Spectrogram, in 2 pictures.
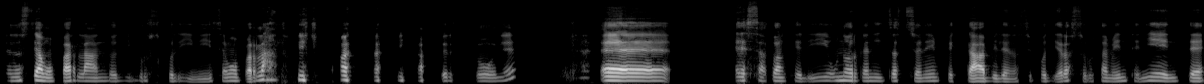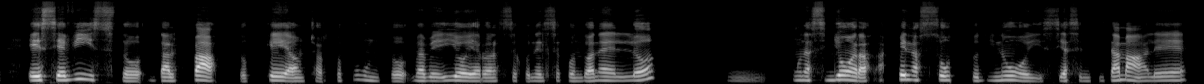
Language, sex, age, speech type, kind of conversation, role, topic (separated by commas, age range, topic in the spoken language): Italian, female, 40-44, conversation, podcast, guest, Qual è stato il concerto più memorabile a cui hai assistito?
